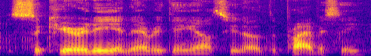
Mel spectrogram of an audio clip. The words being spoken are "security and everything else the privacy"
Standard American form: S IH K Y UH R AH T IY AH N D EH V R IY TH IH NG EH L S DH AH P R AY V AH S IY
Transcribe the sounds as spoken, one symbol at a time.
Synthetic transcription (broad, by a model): S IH K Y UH R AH T IY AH N EH V R IY TH IH NG EH L S DH AH P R AY V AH S IY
